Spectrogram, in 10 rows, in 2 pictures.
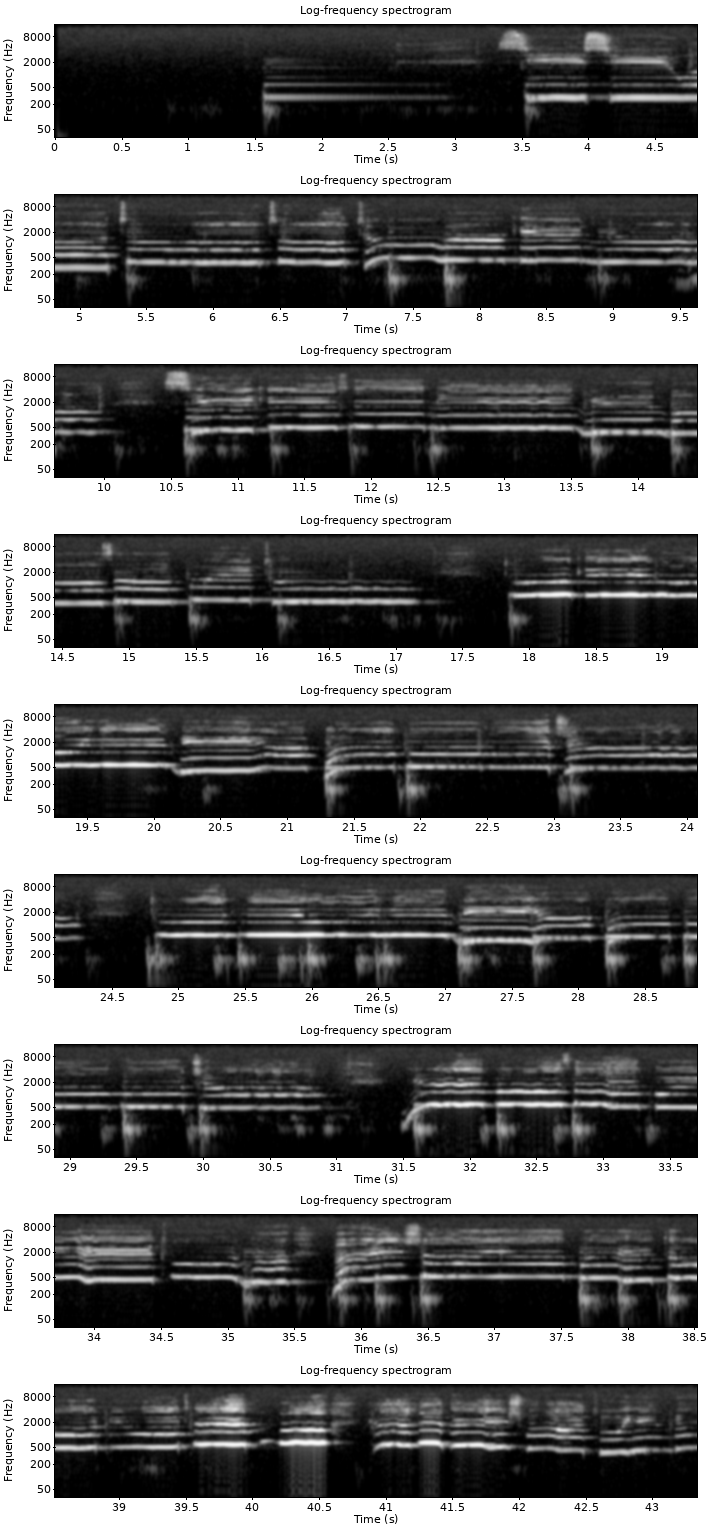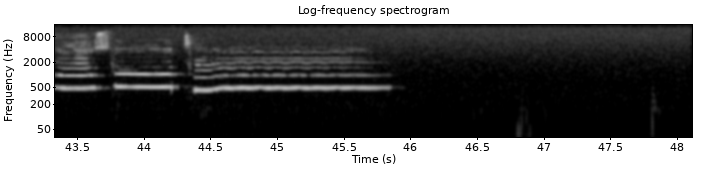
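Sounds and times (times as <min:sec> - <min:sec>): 
soprano voices singing: 0:03.4 - 0:45.9.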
